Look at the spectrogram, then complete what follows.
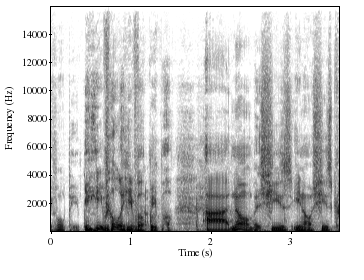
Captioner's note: chuckling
